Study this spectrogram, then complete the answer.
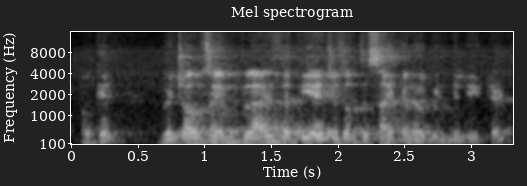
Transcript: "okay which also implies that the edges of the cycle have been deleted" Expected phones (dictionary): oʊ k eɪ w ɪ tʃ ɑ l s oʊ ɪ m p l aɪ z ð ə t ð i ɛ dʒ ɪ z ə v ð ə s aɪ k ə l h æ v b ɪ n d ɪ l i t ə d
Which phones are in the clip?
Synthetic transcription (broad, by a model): oʊ k eɪ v ɪ tʃ ɑ l s oʊ ɪ m p l aɪ z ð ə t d i ɛ dʒ ɪ z ə v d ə s aɪ k ə l h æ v b ɪ n d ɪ l i t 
